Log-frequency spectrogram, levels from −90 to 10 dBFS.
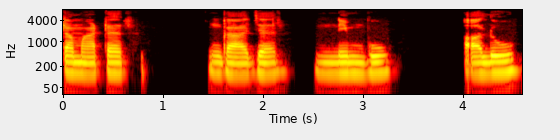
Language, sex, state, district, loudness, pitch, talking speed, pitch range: Hindi, male, Bihar, Kishanganj, -19 LUFS, 130 Hz, 65 wpm, 125-135 Hz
